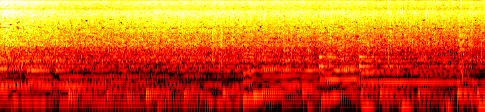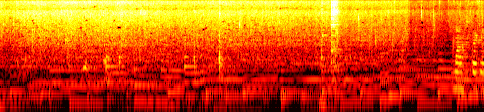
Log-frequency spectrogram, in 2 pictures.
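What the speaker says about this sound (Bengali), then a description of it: "মাছগুলো আমি প্রথমে ভেজে নেব।" Small river fish fry in hot oil, giving a continuous loud sizzle that runs steadily throughout, with occasional sharper crackles and pops near the end and no voices.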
